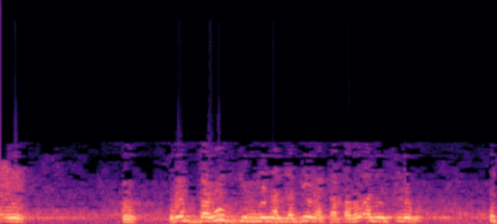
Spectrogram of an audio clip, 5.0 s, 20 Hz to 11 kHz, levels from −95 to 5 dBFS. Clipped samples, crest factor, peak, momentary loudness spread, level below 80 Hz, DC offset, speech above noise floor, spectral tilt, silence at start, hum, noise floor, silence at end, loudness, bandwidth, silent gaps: under 0.1%; 10 dB; 0 dBFS; 20 LU; -44 dBFS; under 0.1%; 22 dB; -13 dB/octave; 0 s; none; -32 dBFS; 0 s; -11 LUFS; 3.8 kHz; none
